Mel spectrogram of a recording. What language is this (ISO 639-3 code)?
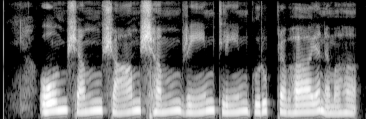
san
